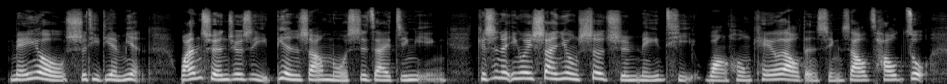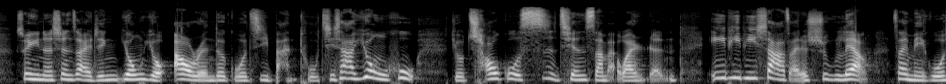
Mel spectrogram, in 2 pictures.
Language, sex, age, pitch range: Chinese, female, 20-39, 195-250 Hz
